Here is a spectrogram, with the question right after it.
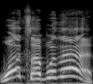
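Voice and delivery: drawn-out high whine.

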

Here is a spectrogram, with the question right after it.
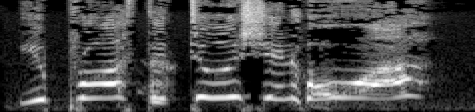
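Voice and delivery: put-on very high-pitched New Jersey accent. Showing the group how the insult should be said: Teresa's New Jersey accent. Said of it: "say it like Teresa from New Jersey Housewives".

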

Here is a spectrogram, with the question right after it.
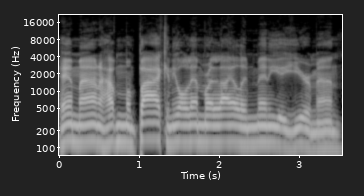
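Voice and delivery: put-on Irish-American accented character voice. Father talking in accents to his son, American Irish guy accent. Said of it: "my kind of American Irish guy who hasn't seen his kid in 20 years".

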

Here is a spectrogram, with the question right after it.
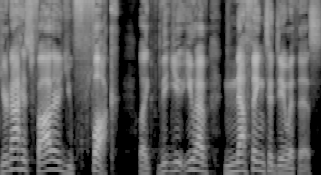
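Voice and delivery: acted-out mock screaming. Speaker retells screaming at a man on television, retelling screaming at the tv. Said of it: "I like am screaming at the television".

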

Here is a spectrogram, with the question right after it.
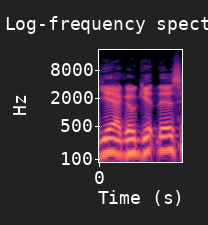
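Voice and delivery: normal talking voice

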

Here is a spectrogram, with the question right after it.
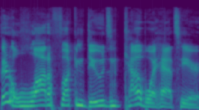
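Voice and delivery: ordinary talk

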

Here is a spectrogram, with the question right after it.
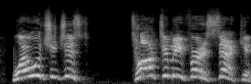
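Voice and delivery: very high-pitched screaming. Retelling a man in a parking lot at night: imitating a guy screaming. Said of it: "I hear a guy screaming".

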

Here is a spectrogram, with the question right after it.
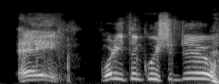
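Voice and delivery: very high, loud yell. Retelling a night in tents near growling bears: imitating someone yelling. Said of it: "I remember yelling over to you".

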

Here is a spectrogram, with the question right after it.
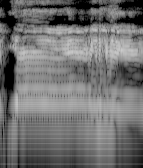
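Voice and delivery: sarcastic, very high, stretched, drawn-out cheer. Speaking to listeners about the past year, a sarcastic yay. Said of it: "It was a very sarcastic yay".

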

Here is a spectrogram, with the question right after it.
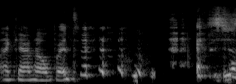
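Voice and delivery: words broken up by laughter while talking. Apologizing to the others for laughing: laughing while talking. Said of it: "I'm just laughing".

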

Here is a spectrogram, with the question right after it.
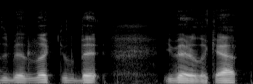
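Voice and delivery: fake, slightly drunk-sounding voice. Joking with the other speaker: pretending to sound a little drunk. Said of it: "trying to sound a little drunk".

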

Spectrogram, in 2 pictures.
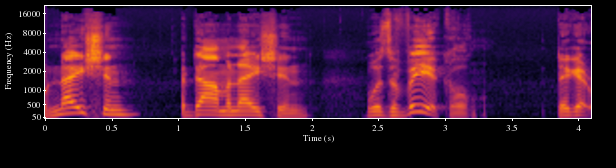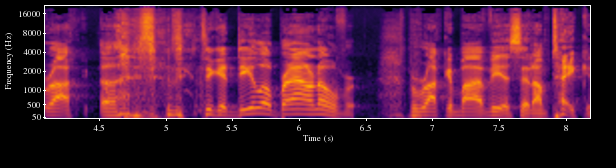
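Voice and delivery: high, rehearsed, well-worn, lecturing spiel. Retelling how Bruce would deliver his spiel to them: Bruce impersonation. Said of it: "Is that your Bruce impersonation?".

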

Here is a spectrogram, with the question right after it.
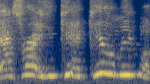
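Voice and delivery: put-on high, loud yell. Telling someone about a funny moment when a man survives everything, retelling a yell. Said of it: "he's just like yells like".

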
